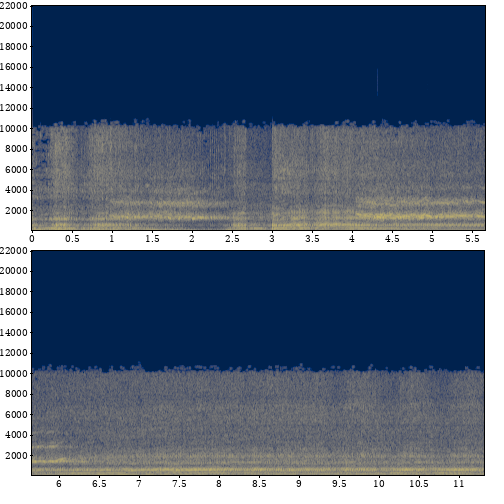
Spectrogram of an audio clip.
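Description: Car engine sound effect, revving up and down, with tyres squealing twice, early and again from about four to six seconds in.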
